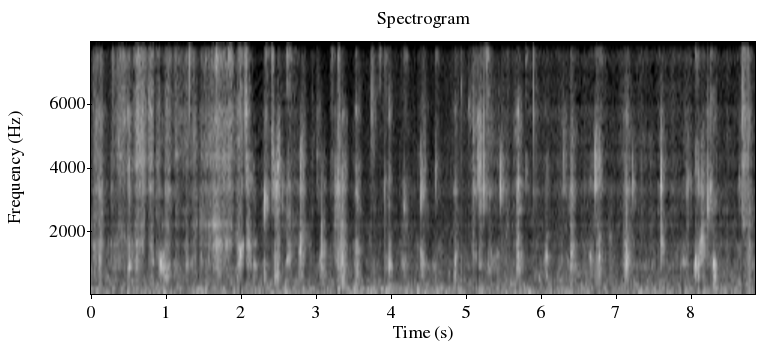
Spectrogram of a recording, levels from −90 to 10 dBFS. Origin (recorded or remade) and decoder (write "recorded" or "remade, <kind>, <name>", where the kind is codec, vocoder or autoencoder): remade, codec, SNAC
